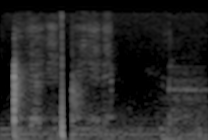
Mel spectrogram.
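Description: Chalk writing on a blackboard: two short, sharp taps of the chalk against the board about half a second apart in the first second.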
